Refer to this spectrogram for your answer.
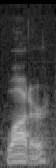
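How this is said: It is said in an American accent.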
